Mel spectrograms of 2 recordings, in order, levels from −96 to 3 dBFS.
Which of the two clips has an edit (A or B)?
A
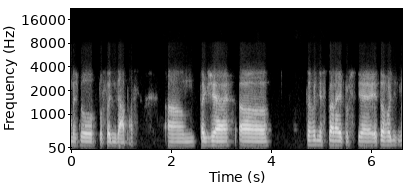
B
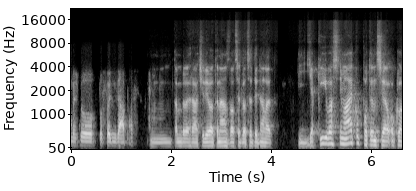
B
